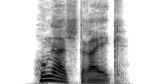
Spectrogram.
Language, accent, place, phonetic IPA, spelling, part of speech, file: German, Germany, Berlin, [ˈhʊŋɐˌʃtʁaɪ̯k], Hungerstreik, noun, De-Hungerstreik.ogg
- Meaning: hunger strike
